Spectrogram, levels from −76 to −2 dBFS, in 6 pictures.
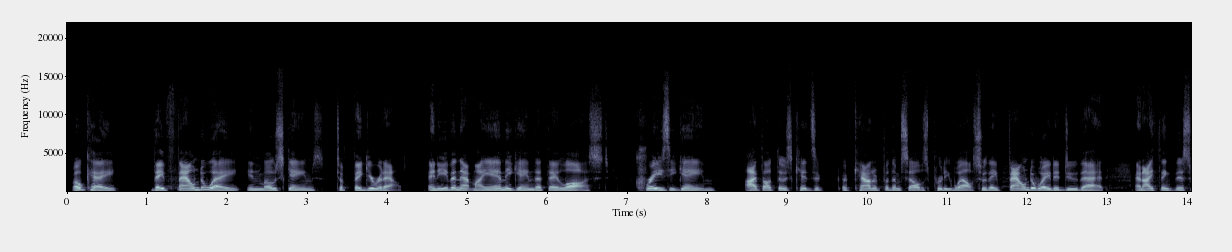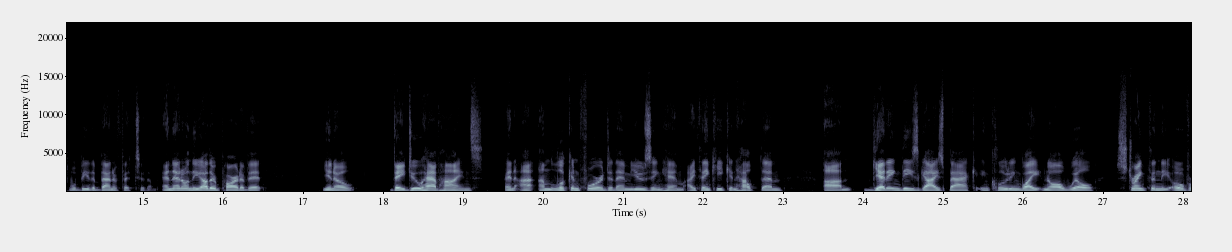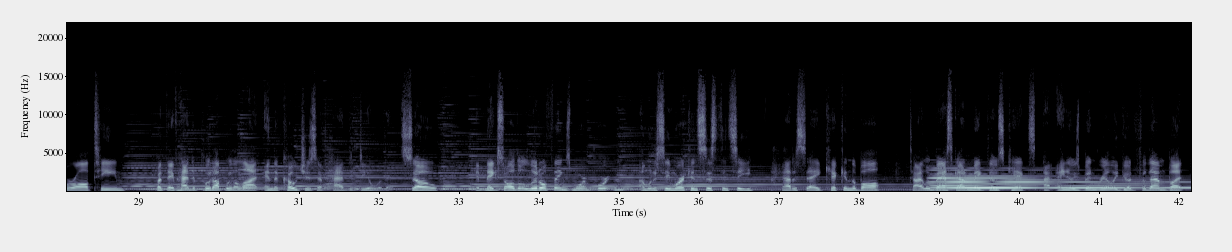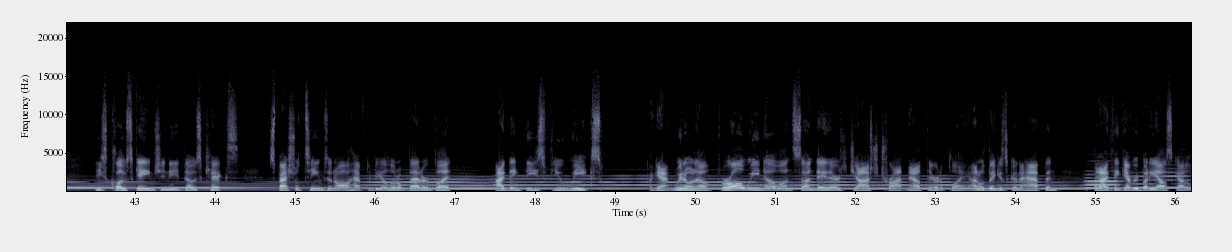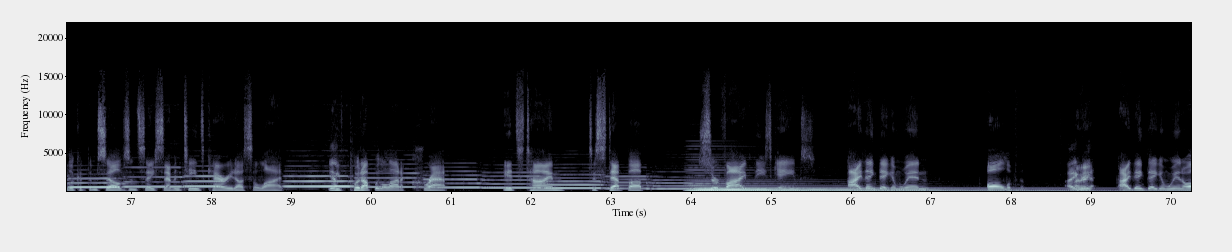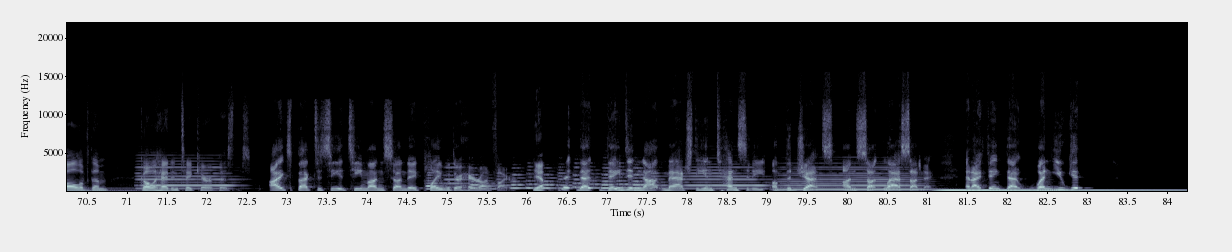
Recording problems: background music; loud; from 29 s on; 1 dB below the speech

